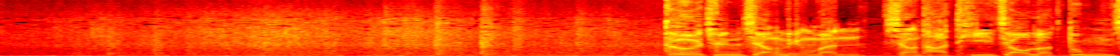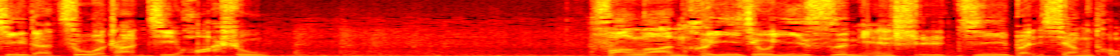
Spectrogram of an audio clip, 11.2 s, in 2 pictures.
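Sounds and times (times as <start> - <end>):
special train rumbling along the tracks: 0.0 - 11.1
train wheels clattering over rail joints: 0.4 - 3.6
speech: 3.4 - 7.3, 8.6 - 11.1.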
